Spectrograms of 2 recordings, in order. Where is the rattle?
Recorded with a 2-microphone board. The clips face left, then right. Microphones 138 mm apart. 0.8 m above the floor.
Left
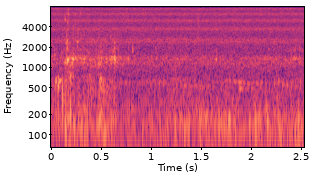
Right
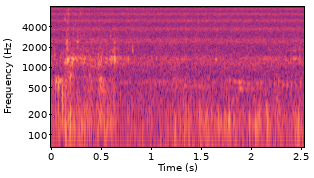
I don't hear a rattle.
